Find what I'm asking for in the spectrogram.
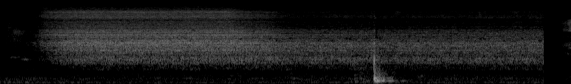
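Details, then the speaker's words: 2N3055 transistor 450W power amplifier under restoration: corroded USB socket failed to be selected, so the amp switched to AM, giving a steady loud hiss and crackle with no program sound; radio static buzz. "usப சாக்கெட்ல இருந்து rust form ஆயனால usப சரியா select ஆகாம உடனே M connect ஆகி இந்த bus sound வந்துருச்சு."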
